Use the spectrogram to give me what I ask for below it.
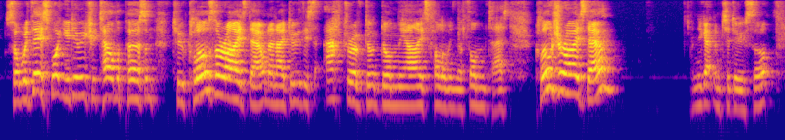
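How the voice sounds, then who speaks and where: A man giving an instructional lesson as a hypnotism teacher, with deliberate, emphatic phrasing and repeated lists. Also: high voice, fairly bright tone. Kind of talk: instructional lesson with demonstrated patter. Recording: roomy, echoey sound.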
